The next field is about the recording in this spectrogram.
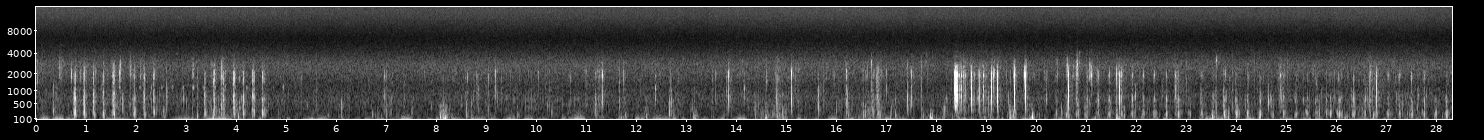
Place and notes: young tadpoles churning/chewing in a swamp. hydrophone recording. very silent sounds, so recording gain was set to maximum - there's a lot of hiss, even on Sound Devices...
